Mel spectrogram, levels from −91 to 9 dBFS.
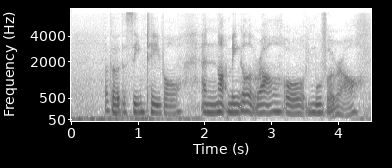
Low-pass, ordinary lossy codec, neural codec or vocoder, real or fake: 7.2 kHz; none; codec, 16 kHz in and 24 kHz out, 0.9 kbps, LongCat-Audio-Codec, fine tuned four codebook decoder; fake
